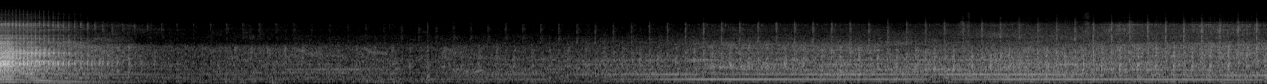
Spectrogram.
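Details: 2008 Hyundai Sonata at idle, hood open, code P0011: light quick clicking steadily over a faint hum; someone claimed the motor is blown, cause not confirmed.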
